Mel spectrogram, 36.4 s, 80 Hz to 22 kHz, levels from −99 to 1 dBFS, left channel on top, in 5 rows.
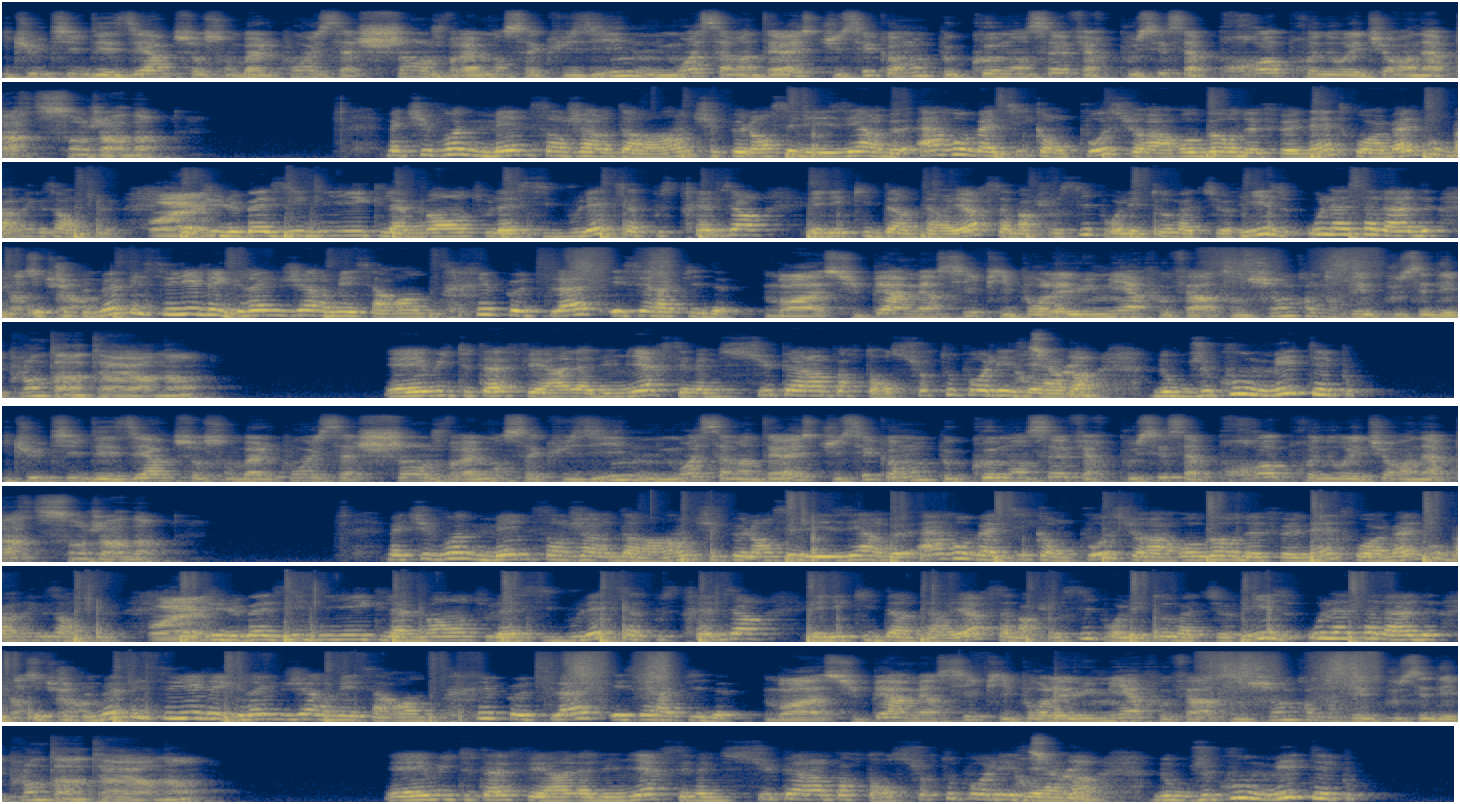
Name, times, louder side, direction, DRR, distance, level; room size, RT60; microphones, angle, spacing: voice 1, 0.0-8.1 15.3-15.6 22.1-22.3 25.7-30.1 34.2-34.6, left 2 dB, ahead, 1.0 m, -29 dB
voice 2, 9.2-25.5 31.0-35.9, left 2 dB, 50° left, 0.5 m, -24 dB
sound 1, 10.5-10.9 11.2-11.4 11.7-11.9 12.2-12.4 12.8-12.9 13.3-13.5 13.8-14.0 14.4-14.6 14.9-15.1 15.4-15.6 16.0-16.2 16.5-16.7 17.1-17.2 17.5-17.7 18.0-18.2 18.6-18.8 19.1-19.3 19.7-19.8 20.2-20.4 20.7-20.9 21.3-21.4 21.8-22.0 22.4-22.6 22.9-23.1 23.4-23.6 24.0-24.2 24.5-25.2 26.6-27.1 27.8-28.7, right 2 dB, 70° right, 0.7 m, -30 dB
2.9 x 2.5 x 3.6 m
head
